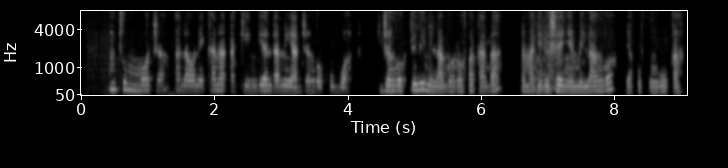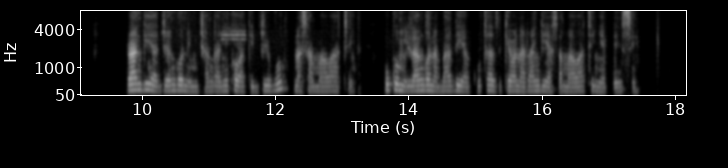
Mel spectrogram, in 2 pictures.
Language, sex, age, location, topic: Swahili, female, 18-24, Nairobi, education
